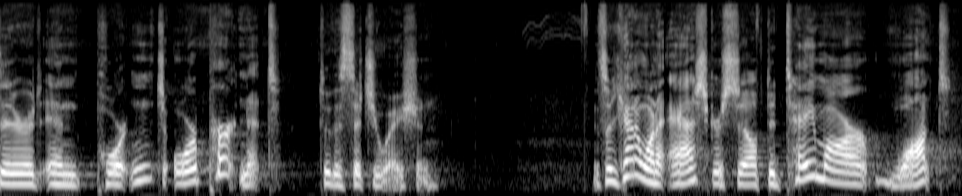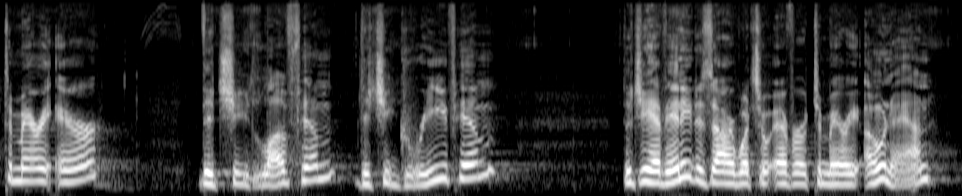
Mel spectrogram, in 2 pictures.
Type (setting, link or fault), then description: setting, large echoing room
